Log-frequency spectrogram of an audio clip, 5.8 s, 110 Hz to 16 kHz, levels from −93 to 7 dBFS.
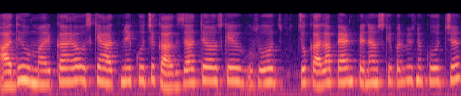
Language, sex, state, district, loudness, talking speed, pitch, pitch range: Hindi, female, Uttar Pradesh, Budaun, -17 LUFS, 240 wpm, 235 Hz, 220-245 Hz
